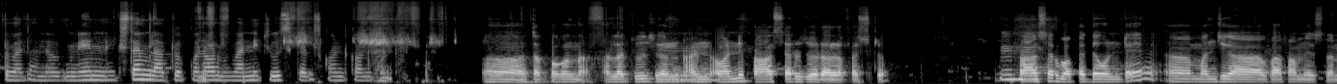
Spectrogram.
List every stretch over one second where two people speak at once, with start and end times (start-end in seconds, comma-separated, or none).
none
